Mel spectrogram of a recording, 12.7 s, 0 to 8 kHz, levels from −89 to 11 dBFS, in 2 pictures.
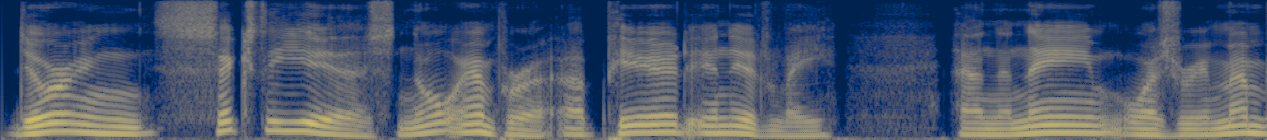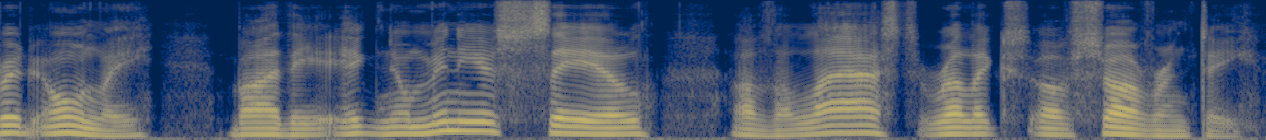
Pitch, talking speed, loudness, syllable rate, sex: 140 Hz, 115 wpm, -17 LUFS, 3.8 syllables/s, male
